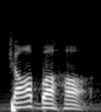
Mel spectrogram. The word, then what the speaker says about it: Chabahar: The opening of the first office of Indian Ports Global Limited at Iran's Chabahar, R is silent, and the takeover of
